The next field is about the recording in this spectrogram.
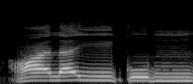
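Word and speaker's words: عَلَيْكُمْ: Alaikum, ya sukun sebelumnya harokatnya fathah, ini adalah harfulin, dibacanya dengan lembut ke huruf ya.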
